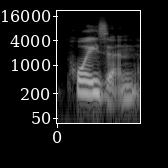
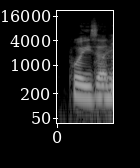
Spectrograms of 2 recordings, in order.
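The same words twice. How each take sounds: First: It has an American accent with a wide oi glide. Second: It has a Scottish accent with a small oi glide. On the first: "if I say it in American, the diphthong is quite big" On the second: "with Scots... it's nowhere near as big"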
